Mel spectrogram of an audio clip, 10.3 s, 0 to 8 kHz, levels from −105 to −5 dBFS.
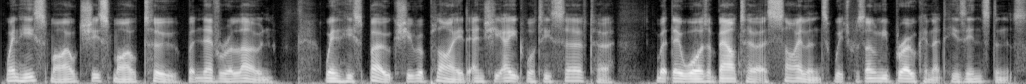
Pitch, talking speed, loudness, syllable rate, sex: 95 Hz, 205 wpm, -20 LUFS, 5.7 syllables/s, male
